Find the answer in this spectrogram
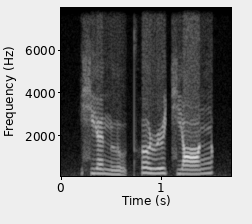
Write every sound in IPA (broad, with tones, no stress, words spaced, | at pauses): ɕjɛ˥˩nlṵ˨˩ t̪ʰɤ˥˧ɻɻ̩˥˩t͡ɕjɑ˧˥ŋ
